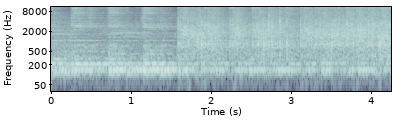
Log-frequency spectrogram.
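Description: Procession music with a steady low drone and percussion strikes about twice a second. About one and a half seconds in, a dense crackle of firecrackers sets in over it.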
